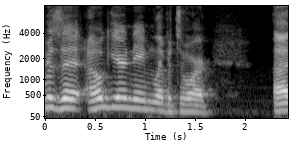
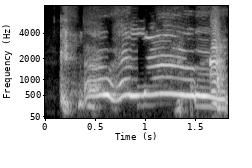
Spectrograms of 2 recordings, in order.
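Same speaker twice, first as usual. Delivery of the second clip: put-on British female voice, much higher, louder; 7 dB louder than usual. Showing co-hosts the only female voice they can do: Mrs. Doubtfire voice. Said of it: "I can only do a female voice with a British accent".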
